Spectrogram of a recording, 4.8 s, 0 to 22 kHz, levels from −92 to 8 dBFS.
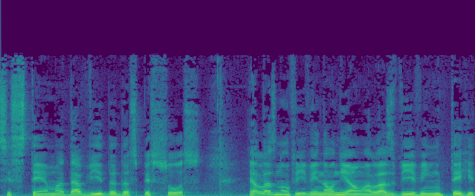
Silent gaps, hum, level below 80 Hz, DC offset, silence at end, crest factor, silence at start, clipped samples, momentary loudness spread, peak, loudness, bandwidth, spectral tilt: none; none; -38 dBFS; under 0.1%; 0 s; 14 dB; 0 s; under 0.1%; 7 LU; -2 dBFS; -17 LUFS; 16 kHz; -6 dB/octave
